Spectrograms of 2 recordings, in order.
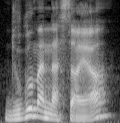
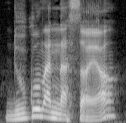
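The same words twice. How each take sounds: Both takes have the same delivery.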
